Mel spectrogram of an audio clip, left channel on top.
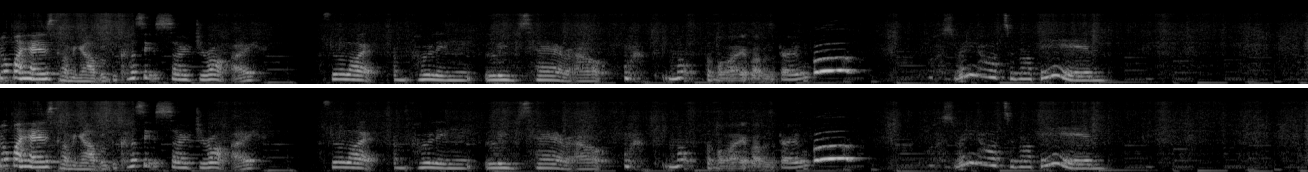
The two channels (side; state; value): both; normal; correlation 0.72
